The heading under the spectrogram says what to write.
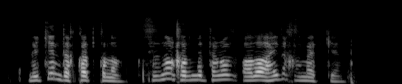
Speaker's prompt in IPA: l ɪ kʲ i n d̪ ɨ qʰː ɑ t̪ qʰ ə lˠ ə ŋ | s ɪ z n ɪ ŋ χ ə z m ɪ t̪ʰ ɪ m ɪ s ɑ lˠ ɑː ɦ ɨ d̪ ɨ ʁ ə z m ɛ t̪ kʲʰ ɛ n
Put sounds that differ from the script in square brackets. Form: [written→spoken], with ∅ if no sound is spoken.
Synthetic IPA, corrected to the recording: l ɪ kʲ i n d̪ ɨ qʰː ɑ t̪ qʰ ə lˠ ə ŋ | s ɪ z n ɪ ŋ χ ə z m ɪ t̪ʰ ɪ [m→ŋ] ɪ [s→z] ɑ lˠ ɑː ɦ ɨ d̪ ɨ [ʁ→χ] ə z m ɛ t̪ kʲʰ ɛ n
